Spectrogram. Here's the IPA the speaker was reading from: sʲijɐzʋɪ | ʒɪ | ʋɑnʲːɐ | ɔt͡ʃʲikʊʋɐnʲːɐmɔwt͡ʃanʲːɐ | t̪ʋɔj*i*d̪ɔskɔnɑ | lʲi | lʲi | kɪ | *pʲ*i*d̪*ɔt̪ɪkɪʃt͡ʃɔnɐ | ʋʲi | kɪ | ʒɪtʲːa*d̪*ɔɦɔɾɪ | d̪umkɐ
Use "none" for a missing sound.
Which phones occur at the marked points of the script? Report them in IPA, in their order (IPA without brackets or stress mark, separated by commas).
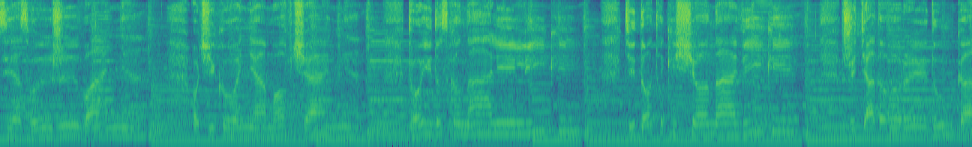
i, tʲ, d̪, d̪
